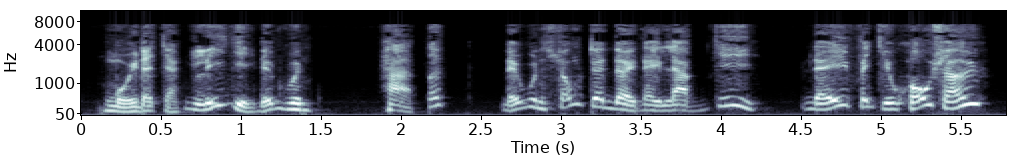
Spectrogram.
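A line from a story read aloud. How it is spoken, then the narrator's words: Resentful. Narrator (Vietnamese): Tào Vân Kỳ hậm hực nói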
